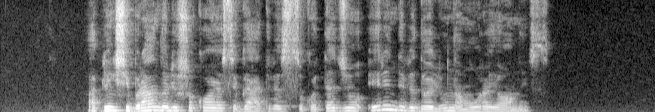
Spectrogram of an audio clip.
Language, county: Lithuanian, Alytus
